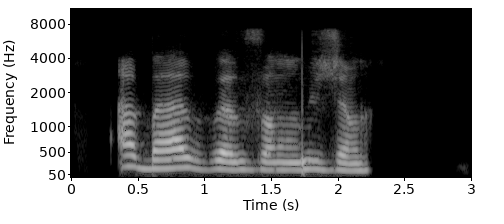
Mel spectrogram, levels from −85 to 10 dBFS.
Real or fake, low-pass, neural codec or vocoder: fake; 7.2 kHz; codec, 16 kHz, 1 kbps, X-Codec, HuBERT features, trained on general audio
